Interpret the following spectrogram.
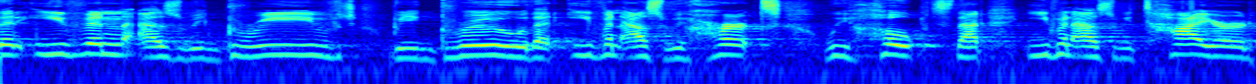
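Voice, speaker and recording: With an American accent, a woman talks at a very slow pace in a fairly high pitch, her intonation fairly even over noticeable background noise. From United States. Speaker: poet. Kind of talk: poetry reading.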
